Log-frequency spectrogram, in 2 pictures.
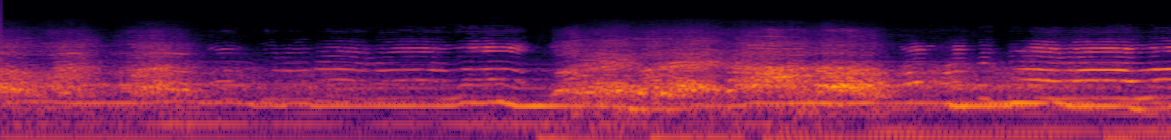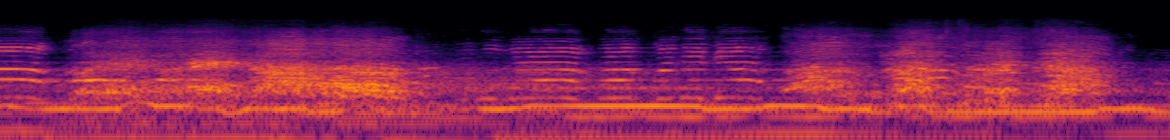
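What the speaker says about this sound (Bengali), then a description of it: "হ্যাঁ দাও তাকবীর দাও।" A large crowd shouts the takbir together in loud, unified bursts, several swelling chants following a lead voice in a call-and-response rhythm at a religious gathering.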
